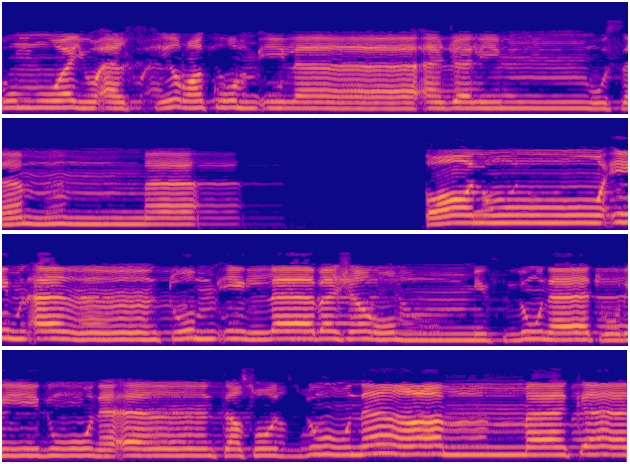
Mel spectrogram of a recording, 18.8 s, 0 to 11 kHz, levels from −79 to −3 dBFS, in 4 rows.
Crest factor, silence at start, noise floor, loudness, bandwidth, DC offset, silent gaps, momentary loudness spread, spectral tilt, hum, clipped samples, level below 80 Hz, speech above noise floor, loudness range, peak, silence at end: 18 dB; 0 s; -78 dBFS; -23 LUFS; 6.4 kHz; under 0.1%; 7.40-7.83 s; 11 LU; -6.5 dB/octave; none; under 0.1%; -78 dBFS; 55 dB; 6 LU; -4 dBFS; 0 s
